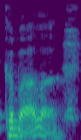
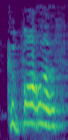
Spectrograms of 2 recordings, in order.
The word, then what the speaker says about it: Kabbalah: I can't even say, can you pronounce it for me? I'm so terrible with this. Kabbalistic? – No, of course. – How do you say it? – Kabbalah. – Kabbalah, thank you, Kabbalah.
